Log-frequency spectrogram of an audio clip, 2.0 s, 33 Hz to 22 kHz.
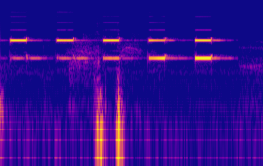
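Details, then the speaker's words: DJI Air 3S drone pairing with its controller: five short, high-pitched beeps about a third of a second apart, evenly spaced, the normal pairing tone. "Once you start the pairing process, you're going to hear these series of beeps like something is backing up. Wait for it to do its thing."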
